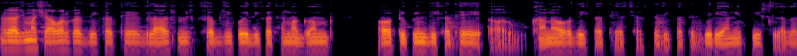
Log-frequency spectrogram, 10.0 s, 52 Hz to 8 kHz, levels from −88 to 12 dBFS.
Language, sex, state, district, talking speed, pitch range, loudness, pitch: Chhattisgarhi, male, Chhattisgarh, Jashpur, 175 wpm, 90-95 Hz, -23 LUFS, 95 Hz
